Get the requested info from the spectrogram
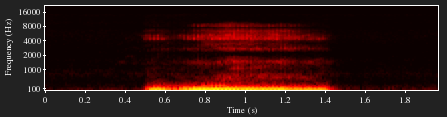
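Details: One long, harsh snore of about a second from a blue Akita Inu fast asleep, a low vibrating growl-like breath that holds steady before stopping abruptly.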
